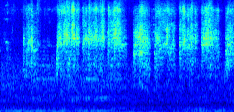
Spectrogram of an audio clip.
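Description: Birds squawking loudly in harsh, rough calls, one after another about twice a second, over a low steady hum.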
